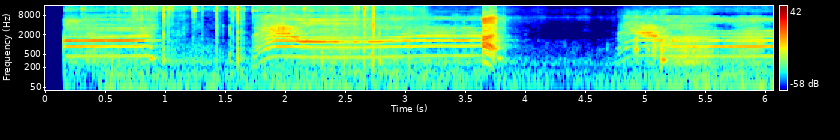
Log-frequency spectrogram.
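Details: Stray cat in a snowstorm screaming for food: loud, drawn-out, rising meows, three long cries with a short sharp sound between them, over a rushing windy background.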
